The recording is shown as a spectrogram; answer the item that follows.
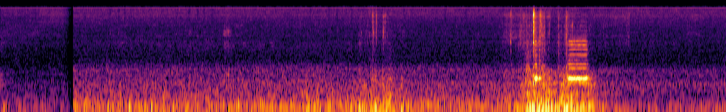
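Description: Steady low road noise heard from inside a moving car, then a car horn honking twice about three-quarters of the way through: a short beep followed by a longer honk.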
